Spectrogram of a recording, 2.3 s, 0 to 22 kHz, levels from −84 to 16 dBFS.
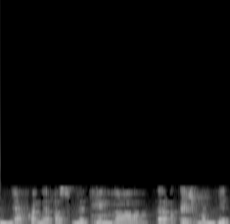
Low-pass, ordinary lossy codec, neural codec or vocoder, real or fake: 3.6 kHz; AAC, 16 kbps; none; real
